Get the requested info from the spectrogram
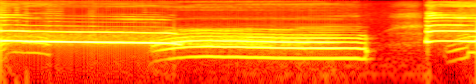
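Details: A long, sustained howl from Paola the dog holds steady, then settles into a lower drawn-out note before a short pause and a fresh howl at the close.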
